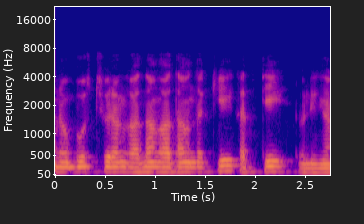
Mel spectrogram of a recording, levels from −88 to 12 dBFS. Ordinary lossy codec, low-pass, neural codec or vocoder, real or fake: MP3, 64 kbps; 7.2 kHz; codec, 24 kHz, 6 kbps, HILCodec; fake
